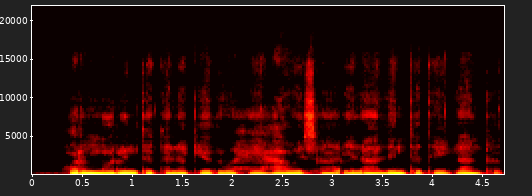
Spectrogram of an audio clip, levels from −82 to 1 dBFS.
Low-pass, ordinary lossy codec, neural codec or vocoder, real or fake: 19.8 kHz; none; vocoder, 44.1 kHz, 128 mel bands, Pupu-Vocoder; fake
